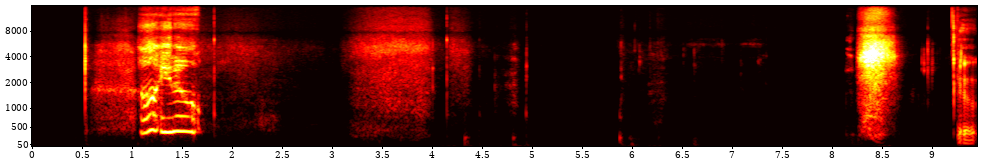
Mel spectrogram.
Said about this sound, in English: Sorry, almost sneezed.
